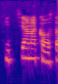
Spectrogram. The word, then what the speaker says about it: Tiziana Coste: Am I pronouncing your name correctly? Perfectly. Titana Costa.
